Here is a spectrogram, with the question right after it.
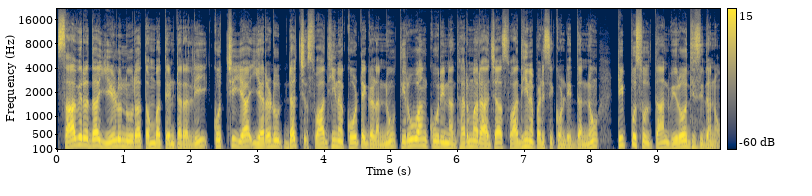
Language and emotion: Kannada, neutral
